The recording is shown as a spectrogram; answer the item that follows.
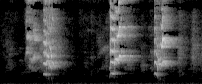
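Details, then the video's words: Injured rainbow lorikeet at play during its ten-day recovery, giving three harsh, grating screeches, the first a doubled burst, spaced about a second apart against a quiet background. "Rainbow Lorikeet playing"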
